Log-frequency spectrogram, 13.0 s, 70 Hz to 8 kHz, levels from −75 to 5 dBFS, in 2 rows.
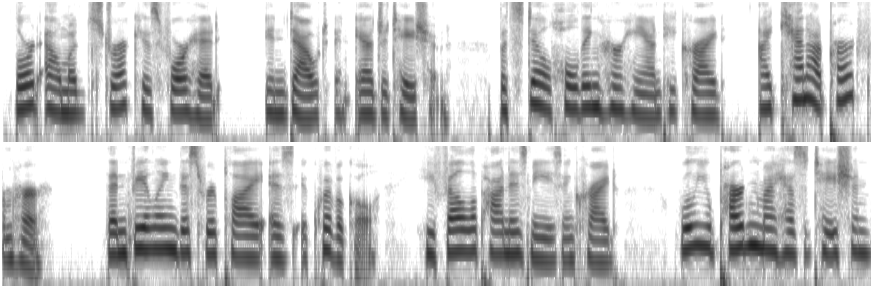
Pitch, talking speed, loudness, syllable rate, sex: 210 Hz, 180 wpm, -20 LUFS, 5.3 syllables/s, female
